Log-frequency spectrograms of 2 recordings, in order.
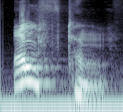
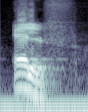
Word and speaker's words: elften: Another side note over here, that this 11 followed by the dot means 11th, and it is pronounced as elften and not elf, which just means 11.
